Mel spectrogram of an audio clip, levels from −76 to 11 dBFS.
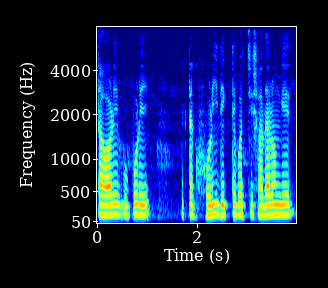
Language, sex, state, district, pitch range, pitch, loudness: Bengali, male, West Bengal, Cooch Behar, 145-155 Hz, 150 Hz, -19 LUFS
